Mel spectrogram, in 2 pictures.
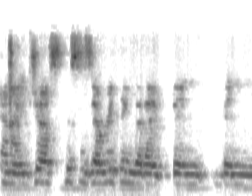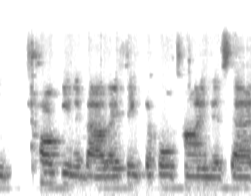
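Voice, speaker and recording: Fairly low in pitch, a woman speaks in an unremarkable speaking voice. Her pace is moderate. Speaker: HR talent development executive. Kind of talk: panel presentation.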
